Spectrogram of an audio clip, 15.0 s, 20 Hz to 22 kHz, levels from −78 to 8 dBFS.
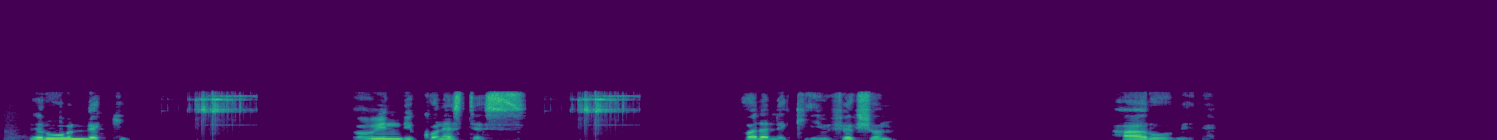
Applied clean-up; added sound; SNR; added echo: none; Chime; 6 dB; none.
